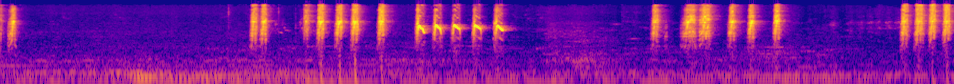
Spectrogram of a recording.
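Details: Grey-cheeked bulbul in lively ngebren singing, recorded for training other birds: scattered harsh, clipped notes in short groups, with a brief run of four quick descending chirps in the middle.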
